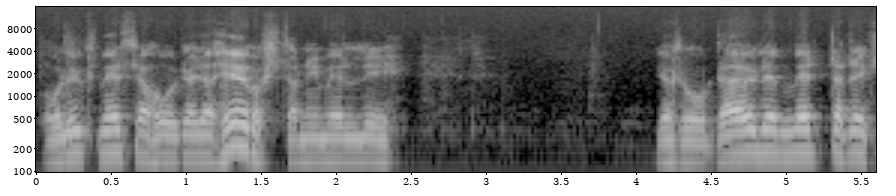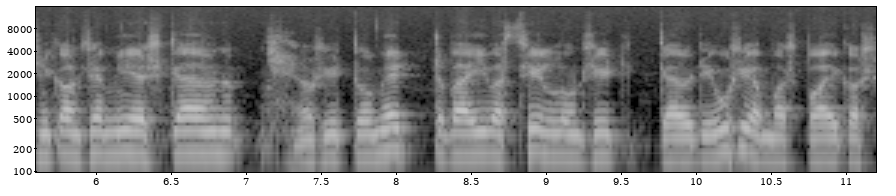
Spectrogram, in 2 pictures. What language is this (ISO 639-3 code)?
fin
